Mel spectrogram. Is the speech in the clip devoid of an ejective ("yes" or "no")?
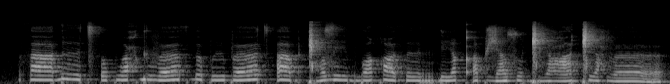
no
